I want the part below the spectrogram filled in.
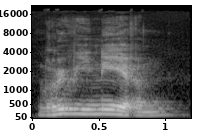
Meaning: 1. to ruin, destroy 2. to ruin financially
- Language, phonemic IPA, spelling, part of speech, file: Dutch, /ˌry.iˈneː.rə(n)/, ruïneren, verb, Nl-ruïneren.ogg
